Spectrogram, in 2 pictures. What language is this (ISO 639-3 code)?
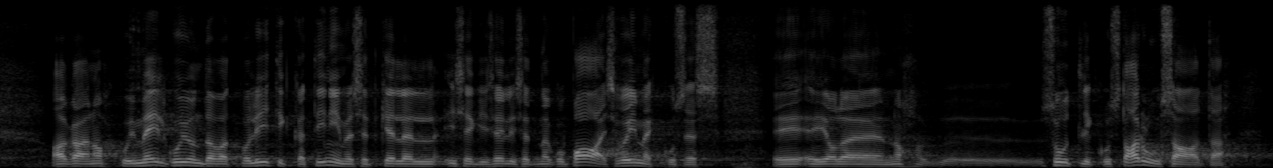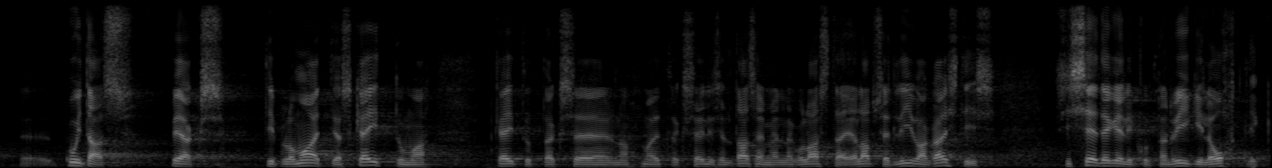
est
